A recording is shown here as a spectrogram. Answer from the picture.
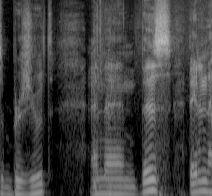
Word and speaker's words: prosciutto: Some people say prosciutto, but in Italian it's prosciutto.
